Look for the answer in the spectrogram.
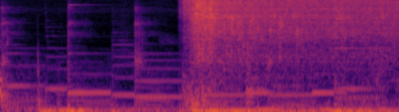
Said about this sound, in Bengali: এখন আমি আলু আর ওলকপিটা ভেজে নেব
